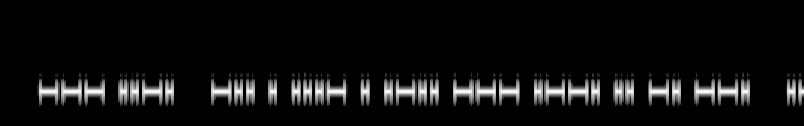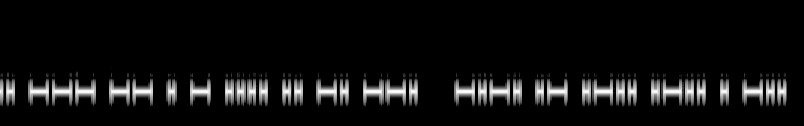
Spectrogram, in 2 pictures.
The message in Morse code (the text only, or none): OF DEVELOPING SOMETHING CALLED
